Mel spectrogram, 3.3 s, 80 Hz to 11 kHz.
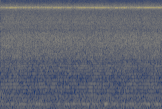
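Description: A steady, even drone of a Pilatus PC-12 turboprop cruising in X-Plane 12, a constant engine and airflow roar with a faint high whine, continuous and unchanging throughout.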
